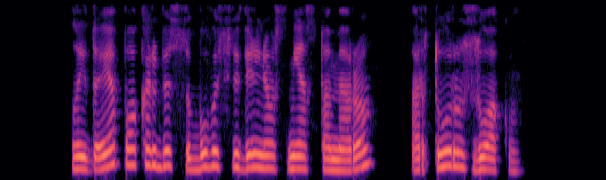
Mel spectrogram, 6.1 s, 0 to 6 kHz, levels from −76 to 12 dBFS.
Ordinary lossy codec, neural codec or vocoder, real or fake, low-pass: MP3, 48 kbps; none; real; 5.4 kHz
